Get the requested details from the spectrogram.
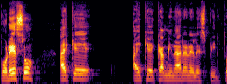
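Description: Here, a man is speaking. He keeps a moderate pace. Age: 40s. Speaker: pastor. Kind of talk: bible study teaching.

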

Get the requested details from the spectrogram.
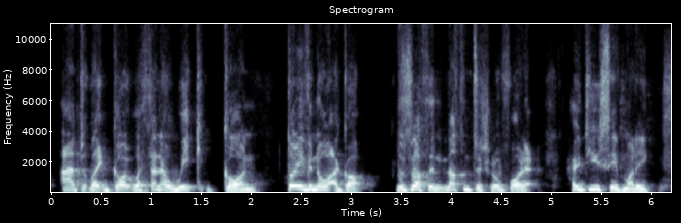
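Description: Speaking very fast with a Glaswegian accent, a man uses a fairly high pitch, ordinary pitch variation and very even loudness. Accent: Glaswegian Scottish. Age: 20s. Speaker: podcast co-host. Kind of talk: casual chat.

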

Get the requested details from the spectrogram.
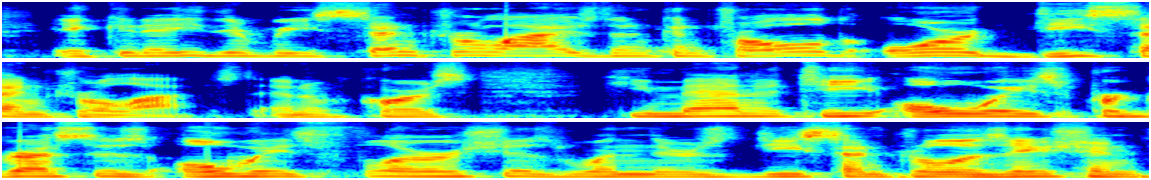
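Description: A man with a fairly high pitch talks with hardly any pauses, ordinary pitch variation and big swings in loudness. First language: Polish. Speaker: news commentary host. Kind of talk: casual news commentary chat.

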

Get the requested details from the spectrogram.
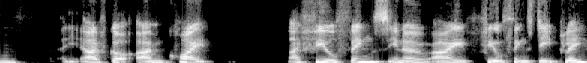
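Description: In an English accent, a woman speaks with a bright, sharp tone and ordinary pitch variation. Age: 50s. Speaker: entrepreneur. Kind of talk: interview.

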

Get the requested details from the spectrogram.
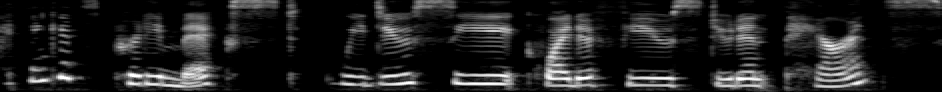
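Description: A woman with an ordinary speaking voice talks at a fairly slow pace with lively intonation, in a dry, close sound with no echo. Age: 20s. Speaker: public health student and food justice advocate. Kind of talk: interview conversation.

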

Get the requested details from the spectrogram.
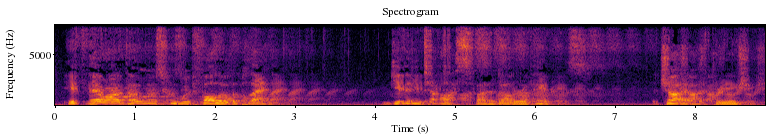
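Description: A man uses a put-on character voice, fairly high-pitched and solemn in tone. He talks at a fairly slow pace with long, frequent pauses over clear background noise. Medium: actual play. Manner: formal, solemn.

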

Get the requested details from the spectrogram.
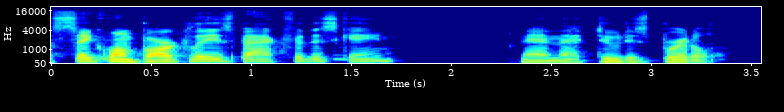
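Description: In a Brooklyn accent, a man speaks with lively intonation and an animated tone, the sound dry and close with no echo. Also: very clean recording, silent background. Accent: New York (Brooklyn). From Brooklyn, New York. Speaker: sports betting podcast co-host. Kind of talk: casual chat.

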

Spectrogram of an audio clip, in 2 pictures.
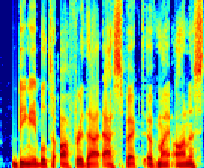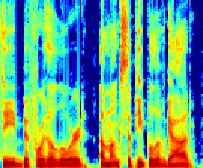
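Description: A man talks in a very deep, low pitch, with a dry, close sound and no echo. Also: very clean recording, silent background. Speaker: pastor and author. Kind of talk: interview conversation.

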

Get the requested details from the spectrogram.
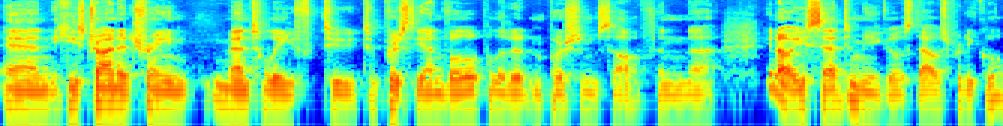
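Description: In a very clean recording with a silent background, a man with a Western Canadian accent and a fairly low pitch speaks at a very fast pace. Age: 50s. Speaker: hunter. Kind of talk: casual chat.

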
